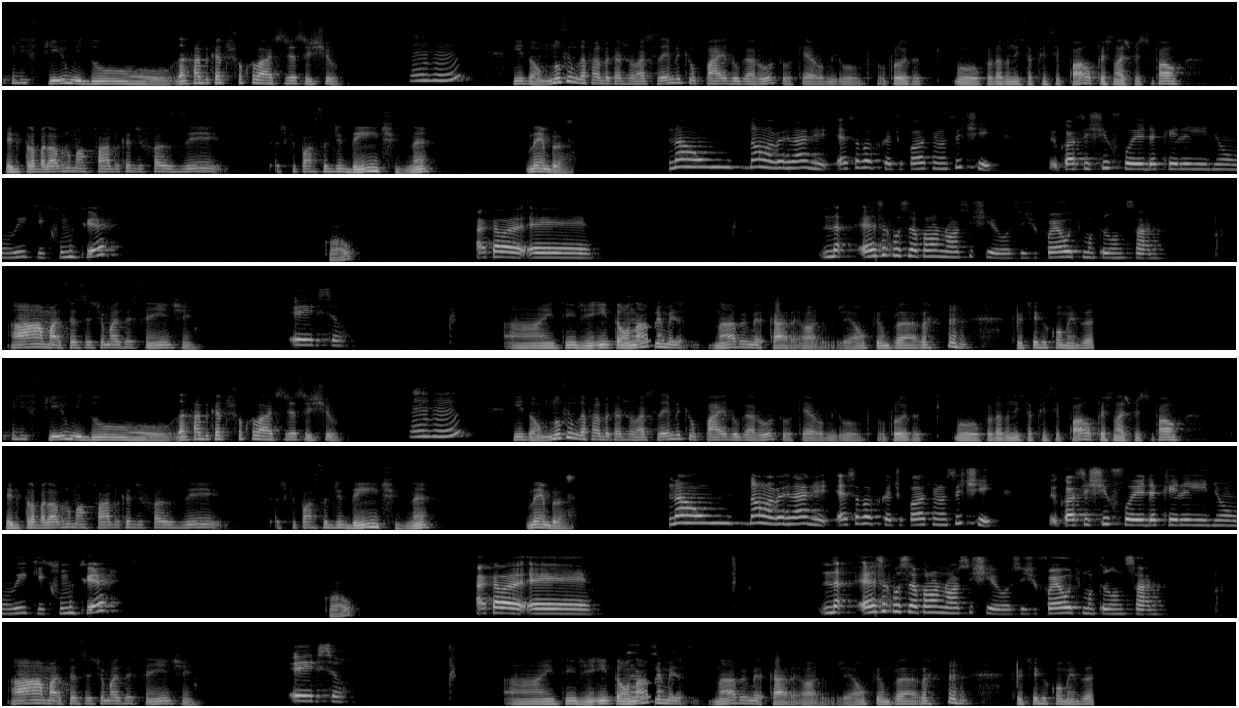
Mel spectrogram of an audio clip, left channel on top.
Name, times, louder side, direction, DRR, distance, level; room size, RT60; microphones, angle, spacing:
voice 1, 0.0-3.4 5.1-9.2 9.5-11.9 12.4-14.6 15.1-16.7 17.6-18.1 28.0-28.3 37.1-39.0 42.1-48.0, equal, 5° left, 1.3 m, -32 dB
voice 2, 4.1-4.7 19.0-22.3 22.8-25.9 29.4-30.6 32.9-36.3 39.9-40.5 43.3-43.8, right 3 dB, 70° right, 4.1 m, -31 dB
head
